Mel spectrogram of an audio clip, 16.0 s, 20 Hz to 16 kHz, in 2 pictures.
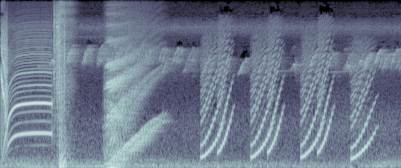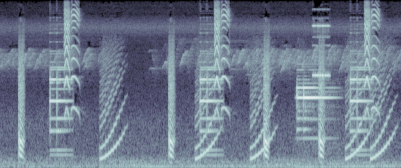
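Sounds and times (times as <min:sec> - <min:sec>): cartoon rising chirps: 0:02.0 - 0:03.4, 0:04.0 - 0:07.6, 0:09.2 - 0:10.6, 0:11.4 - 0:16.0
bell-like electronic tones: 0:11.9 - 0:12.6, 0:13.9 - 0:16.0.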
